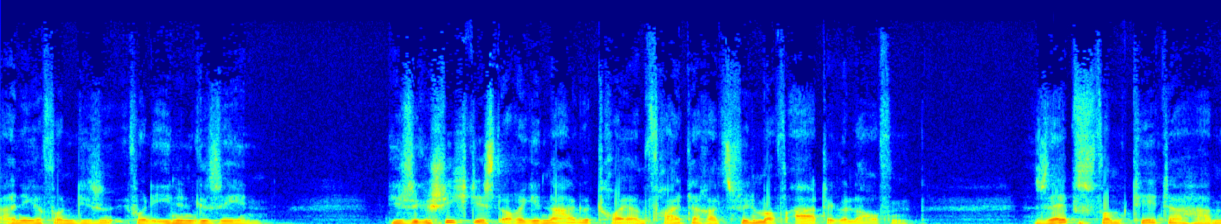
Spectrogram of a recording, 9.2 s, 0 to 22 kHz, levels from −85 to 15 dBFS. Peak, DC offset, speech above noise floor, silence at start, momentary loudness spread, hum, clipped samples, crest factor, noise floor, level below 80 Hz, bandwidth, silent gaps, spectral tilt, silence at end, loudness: 0 dBFS; under 0.1%; 33 dB; 0 s; 8 LU; none; under 0.1%; 16 dB; -47 dBFS; -44 dBFS; 16.5 kHz; none; -6 dB/octave; 0 s; -15 LUFS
